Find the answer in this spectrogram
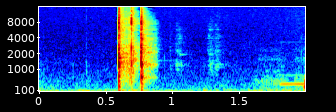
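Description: An AR-15 dry-firing on a Mantis Blackbeard laser training system: a quick cluster of sharp mechanical clicks about half a second in, the trigger breaking and the system's automatic reset.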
